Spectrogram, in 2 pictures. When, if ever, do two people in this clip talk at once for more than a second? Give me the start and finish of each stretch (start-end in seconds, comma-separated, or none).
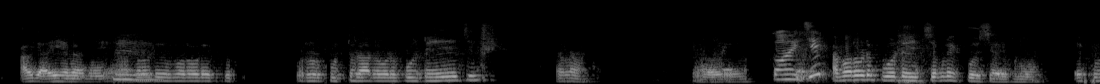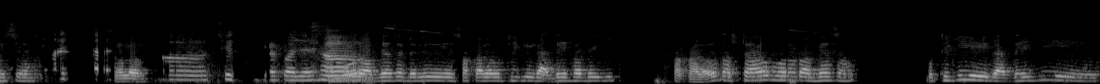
none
